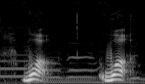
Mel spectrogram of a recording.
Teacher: The T sound at the end of what is a stop T. We don't hear the full T sound here, just a pause.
